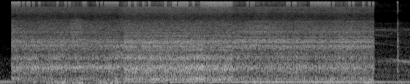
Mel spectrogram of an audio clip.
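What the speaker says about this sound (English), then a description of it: "I obviously can't sand the inside of this tube, but I can just pressure wash it." A pressure washer sprays water inside a used bicycle frame tube, producing a loud, steady roaring hiss with a constant hum beneath it that cuts off abruptly near the end.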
